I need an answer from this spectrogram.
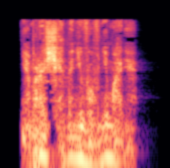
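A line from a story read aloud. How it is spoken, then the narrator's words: Whisper. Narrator (Russian): шепнул ему Седрик, нахмурившись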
